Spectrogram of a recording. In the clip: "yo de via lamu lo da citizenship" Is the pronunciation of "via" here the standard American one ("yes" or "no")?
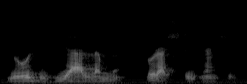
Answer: no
